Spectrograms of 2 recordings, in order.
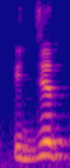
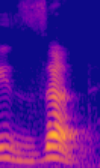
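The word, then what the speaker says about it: इज़्ज़त: जैसे इज्जत, जैसे शब्द लिखा है मैंने इज्जत, तो यहाँ पर ये जो बिंदी लगी नीचे, इसे हम क्या कहते हैं उर्दू फारसी में, नुक्ता, कि इसका उच्चारण आप रगड़ेंगे, इज्जत नहीं होता, इज्जत। तो नुक्ता लगने के कारण ज को रगड़ उत्पन्न होती है, इस कारण से इसे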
